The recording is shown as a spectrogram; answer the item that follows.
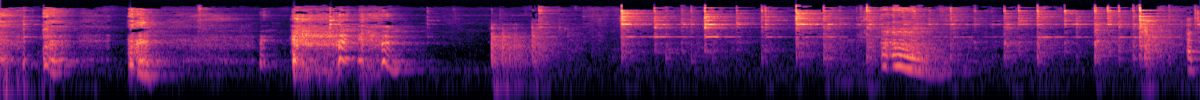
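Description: A metal spoon clinking against a glass while stirring a milkshake, in irregular bursts with a brief pause about three seconds in. Short vocal sounds come about two seconds in and again about six seconds in.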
